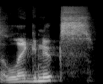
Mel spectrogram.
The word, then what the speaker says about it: Linux: to Yes uh Pedro it's pronounced Lig nukes thank you very much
